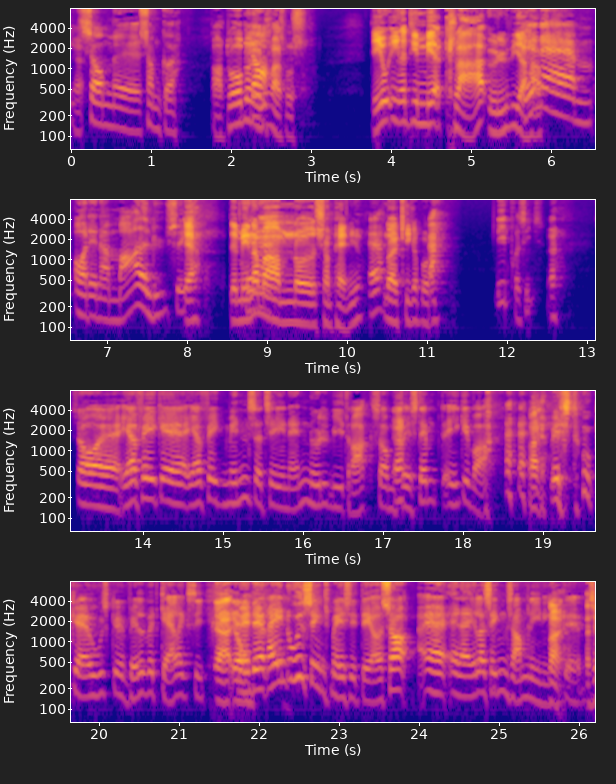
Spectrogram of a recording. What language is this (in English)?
Danish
